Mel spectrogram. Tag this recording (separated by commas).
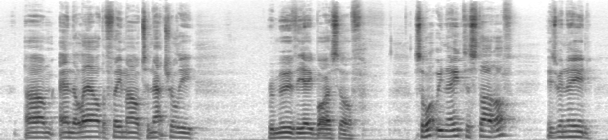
inside a small room, Speech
